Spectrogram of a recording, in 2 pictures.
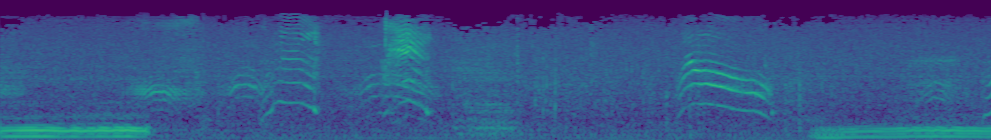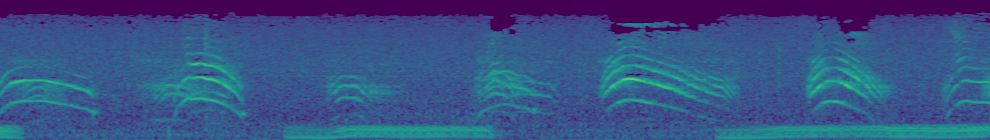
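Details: Newborn domestic kittens, two days old, one of seven in a litter being fed by a person: a steady series of thin, arched squeaky meows, roughly one every second or so, over repeated low humming bands.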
